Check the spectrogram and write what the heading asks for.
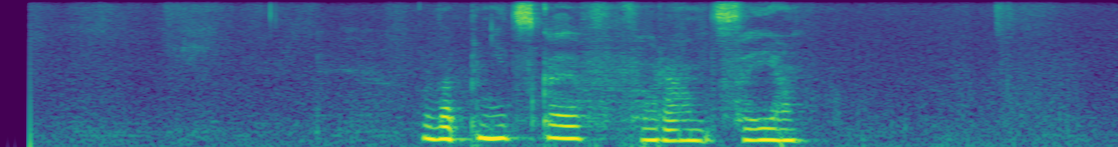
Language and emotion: Russian, neutral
